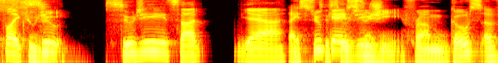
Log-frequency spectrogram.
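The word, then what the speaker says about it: Tsuji: Yeah, I assume it's pronounced Suji. Yeah, no, it's like Suji.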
